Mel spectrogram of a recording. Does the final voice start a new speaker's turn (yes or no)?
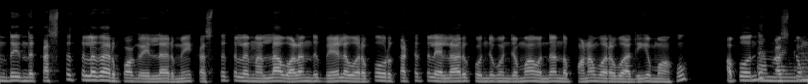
no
